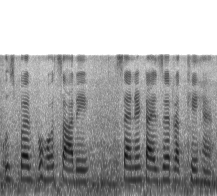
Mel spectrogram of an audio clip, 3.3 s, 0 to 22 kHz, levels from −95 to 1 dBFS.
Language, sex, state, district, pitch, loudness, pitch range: Hindi, female, Haryana, Jhajjar, 235 Hz, -15 LUFS, 210-245 Hz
